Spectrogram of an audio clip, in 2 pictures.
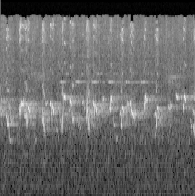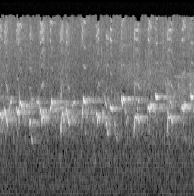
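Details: Yellow-vented bulbul lure recording, a continuous lively jumble of short rising and falling whistled chirps, quick and uneven, filling the whole eight seconds.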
